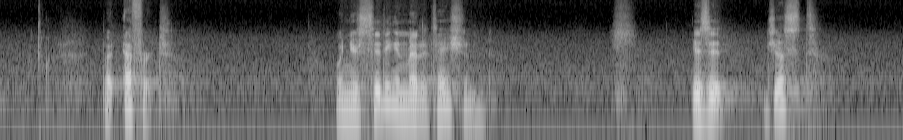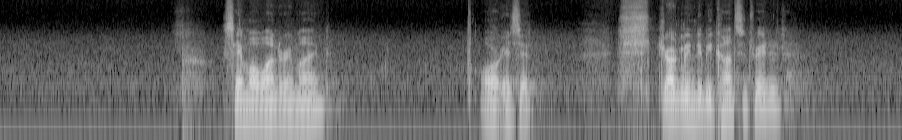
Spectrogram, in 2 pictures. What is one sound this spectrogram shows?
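An elderly man speaks calmly in short phrases with pauses, close to a microphone, as if on an online call.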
